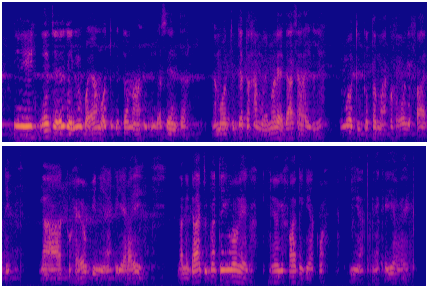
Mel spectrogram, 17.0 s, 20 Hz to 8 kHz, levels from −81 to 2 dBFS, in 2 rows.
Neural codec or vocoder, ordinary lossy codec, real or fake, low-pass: codec, 16 kHz, 4 kbps, FreqCodec, smaller model; none; fake; none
